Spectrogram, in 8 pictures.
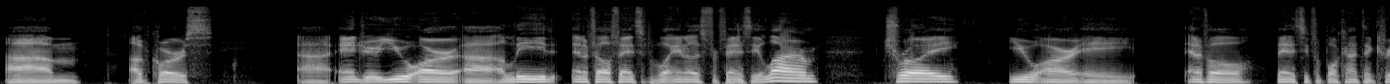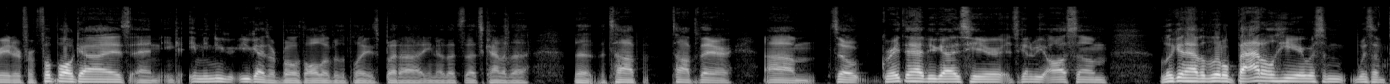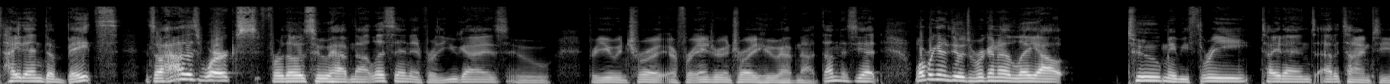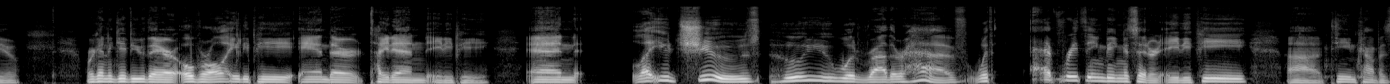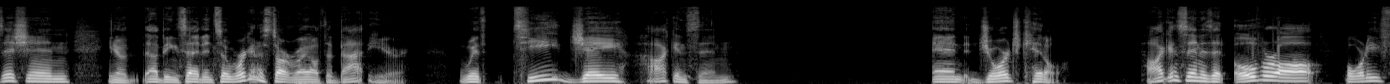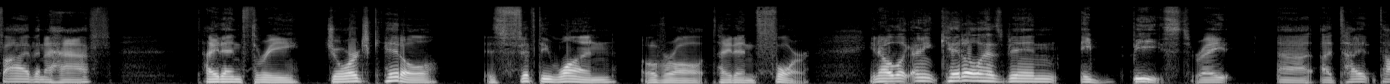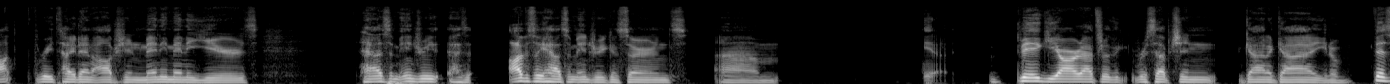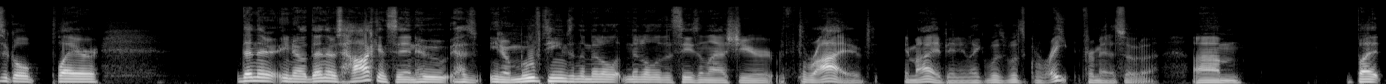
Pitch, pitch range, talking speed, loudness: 115 Hz, 100-135 Hz, 150 wpm, -17 LUFS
